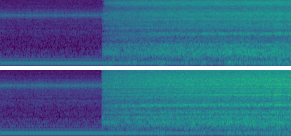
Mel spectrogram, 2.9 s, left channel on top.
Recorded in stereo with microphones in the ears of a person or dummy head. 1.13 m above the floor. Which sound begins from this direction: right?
Boiling, at 1.0 s.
